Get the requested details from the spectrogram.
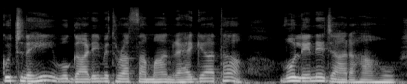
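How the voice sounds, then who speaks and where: A man voicing a quick-tempered adult friend, speaking sharply when provoked. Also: mid-range voice, natural voice. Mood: casual. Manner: sharp and confrontational.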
